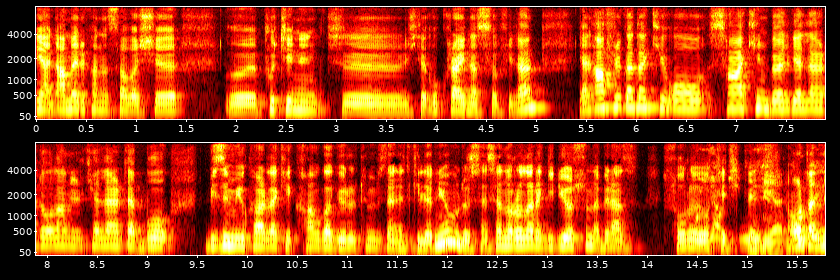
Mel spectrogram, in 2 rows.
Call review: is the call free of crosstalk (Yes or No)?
No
